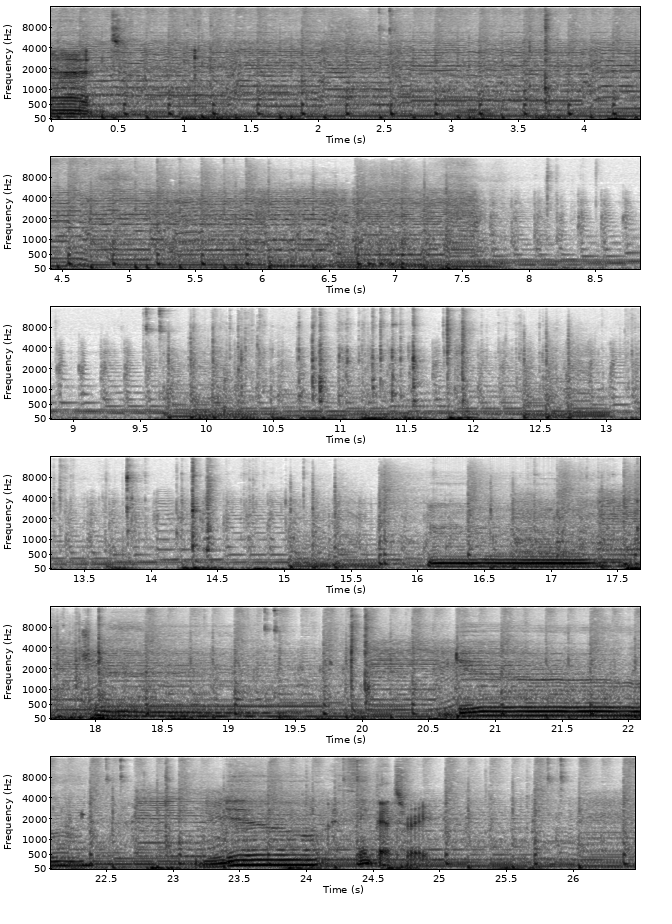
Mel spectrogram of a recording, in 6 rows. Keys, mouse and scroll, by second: 22.6 click, 22.8 space, 24.3 click, 24.6 space, 25.5 space, 25.9 click.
